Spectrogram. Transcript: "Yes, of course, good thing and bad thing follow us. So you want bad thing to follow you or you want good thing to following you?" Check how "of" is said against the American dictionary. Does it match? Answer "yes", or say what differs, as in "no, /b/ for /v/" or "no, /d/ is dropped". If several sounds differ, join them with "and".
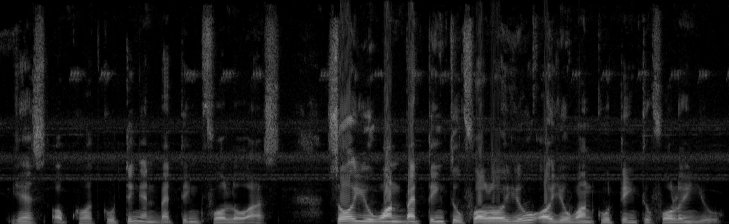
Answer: no, /f/ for /v/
